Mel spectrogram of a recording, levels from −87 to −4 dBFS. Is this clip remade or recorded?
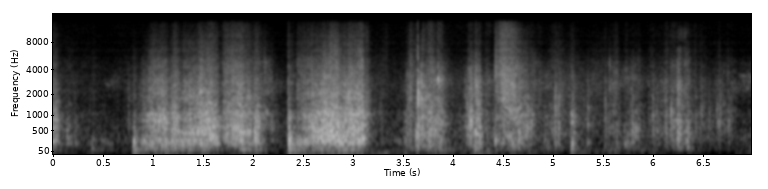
remade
